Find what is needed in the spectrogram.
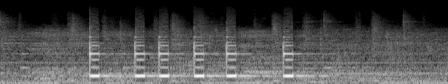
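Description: Cash-machine keypad beeping six times, short identical tones, as a 6-digit PIN is keyed in, over background guitar music.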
